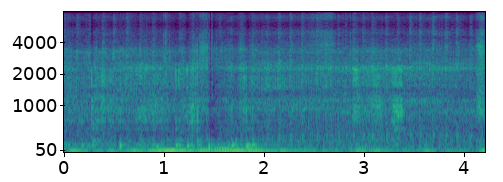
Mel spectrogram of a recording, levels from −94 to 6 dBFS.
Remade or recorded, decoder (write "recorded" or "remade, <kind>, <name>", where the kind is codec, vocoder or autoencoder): recorded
